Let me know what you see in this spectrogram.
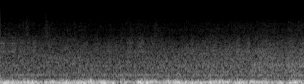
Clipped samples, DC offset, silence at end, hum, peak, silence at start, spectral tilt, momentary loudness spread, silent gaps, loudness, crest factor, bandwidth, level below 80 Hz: under 0.1%; under 0.1%; 0 s; none; -6 dBFS; 0 s; -8.5 dB/octave; 2 LU; none; -22 LUFS; 12 dB; 8.4 kHz; -22 dBFS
